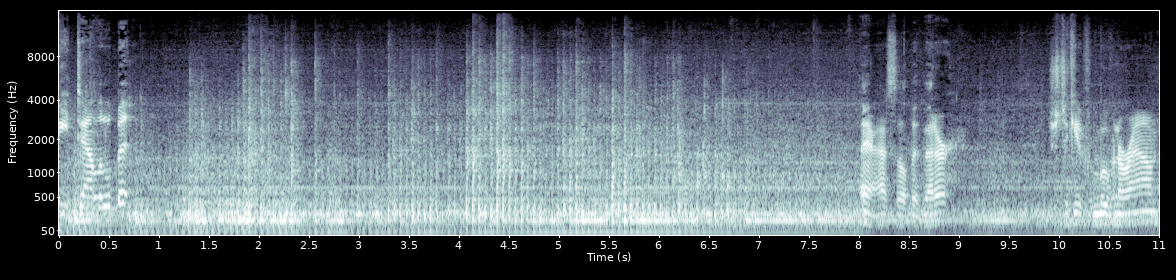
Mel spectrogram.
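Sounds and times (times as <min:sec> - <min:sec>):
vibration plate motor humming: 0:00.0 - 0:11.0
sharp knocks: 0:01.2 - 0:06.8.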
